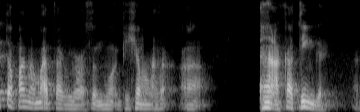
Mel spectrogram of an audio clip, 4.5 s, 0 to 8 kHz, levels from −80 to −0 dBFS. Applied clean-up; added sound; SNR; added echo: neural mask model Resemble Enhance denoiser.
